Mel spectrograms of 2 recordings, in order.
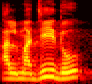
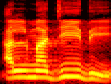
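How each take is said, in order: First: The word ends with a 'u' vowel. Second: The word ends with an 'i' vowel. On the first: It describes God, the owner of the throne. "Ar-raf'u dengan dibaca al-majidu" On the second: It describes the throne itself. "kalau dibaca majrur"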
